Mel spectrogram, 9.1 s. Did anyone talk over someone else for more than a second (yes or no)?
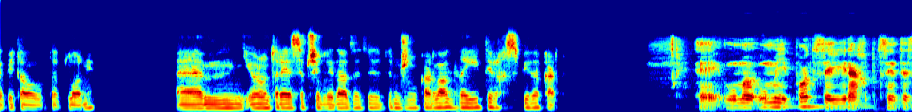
no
